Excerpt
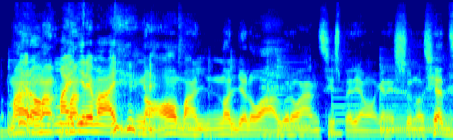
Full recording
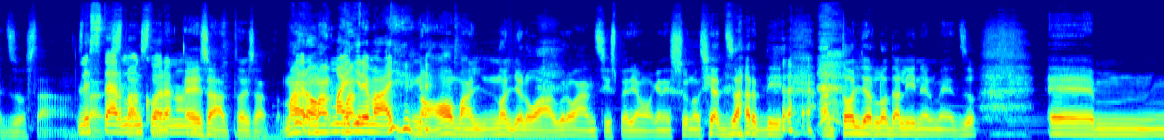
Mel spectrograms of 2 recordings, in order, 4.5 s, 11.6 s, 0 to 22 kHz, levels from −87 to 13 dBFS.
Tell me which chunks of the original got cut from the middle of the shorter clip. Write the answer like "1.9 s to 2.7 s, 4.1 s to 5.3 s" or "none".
none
